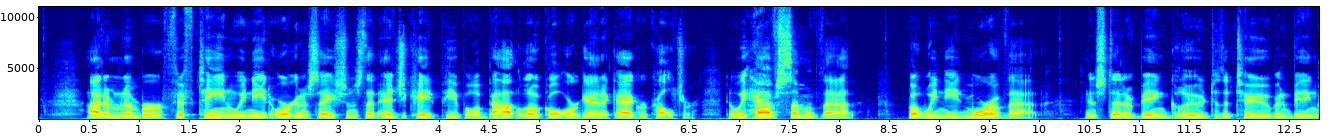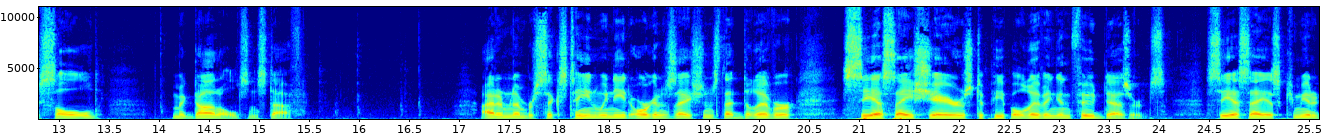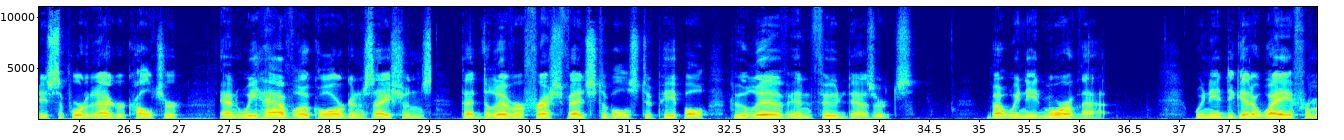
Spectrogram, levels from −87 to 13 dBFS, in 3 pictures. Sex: male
